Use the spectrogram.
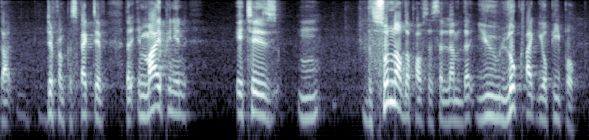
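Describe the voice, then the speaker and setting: Talking at a very fast pace with ordinary pitch variation, a man speaks in a British accent. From United Kingdom. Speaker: Islamic studies teacher. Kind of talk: lecture. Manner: halting.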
